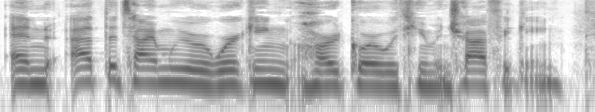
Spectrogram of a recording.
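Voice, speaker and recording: Recorded very cleanly over a silent background, a woman of medium pitch speaks with a Spanish accent. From US Florida. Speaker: missionary sharing testimony. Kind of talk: testimony. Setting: studio. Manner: animated, humorous.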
